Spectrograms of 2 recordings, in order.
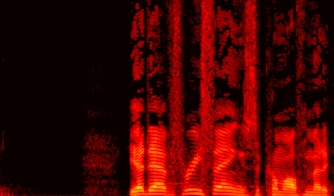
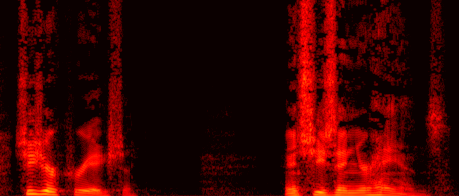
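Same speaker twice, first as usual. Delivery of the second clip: tearful prayer; 4 semitones lower, 5 dB quieter than usual. Retold or imitated. Retold prayer while crying.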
